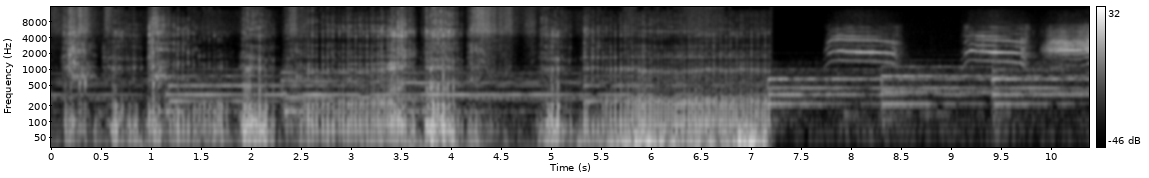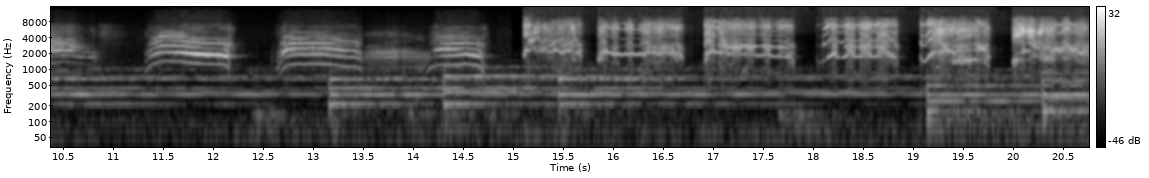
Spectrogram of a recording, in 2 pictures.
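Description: Kitten meowing: a run of about seven short, rising-and-falling meows starting about eight seconds in, followed by harsher, noisier cries. Before the meows, a low, rough sound from a big cat runs for about seven seconds. Steady background music plays throughout.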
